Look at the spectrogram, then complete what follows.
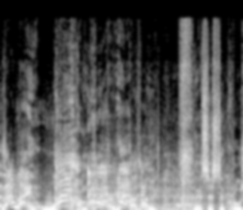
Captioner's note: laughs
